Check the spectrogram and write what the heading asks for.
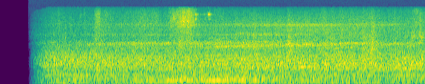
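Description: Steady vehicle or traffic noise with a low hum, like an outdoor field recording, cutting in suddenly about half a second in after silence.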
